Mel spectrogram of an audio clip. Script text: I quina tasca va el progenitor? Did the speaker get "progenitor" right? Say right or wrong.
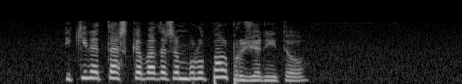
right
